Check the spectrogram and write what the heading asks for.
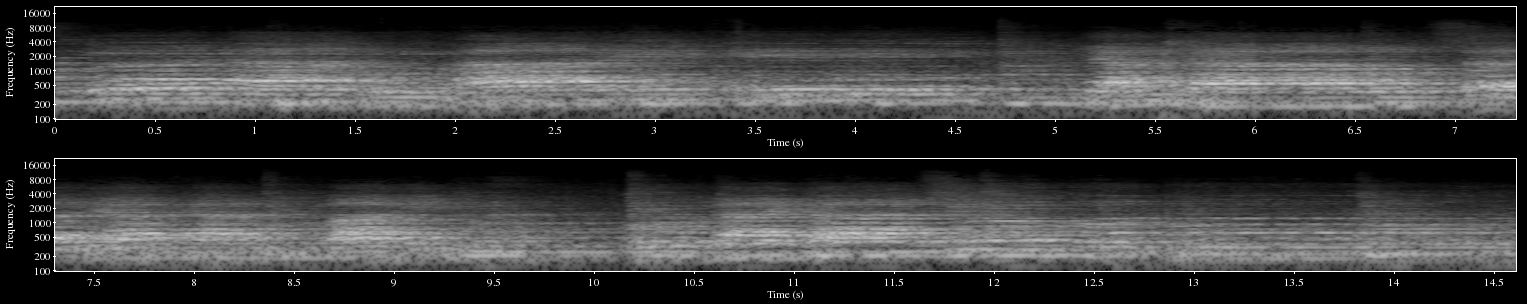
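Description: Men's vocal group singing a slow hymn together in phrases, accompanied by an acoustic guitar.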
